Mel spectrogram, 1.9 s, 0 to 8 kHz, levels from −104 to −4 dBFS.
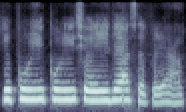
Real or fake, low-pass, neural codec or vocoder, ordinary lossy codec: fake; 7.2 kHz; codec, 16 kHz, 2 kbps, FreqCodec, smaller model; none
